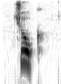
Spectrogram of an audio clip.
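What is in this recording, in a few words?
"чук", Komi-Zyrian, female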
